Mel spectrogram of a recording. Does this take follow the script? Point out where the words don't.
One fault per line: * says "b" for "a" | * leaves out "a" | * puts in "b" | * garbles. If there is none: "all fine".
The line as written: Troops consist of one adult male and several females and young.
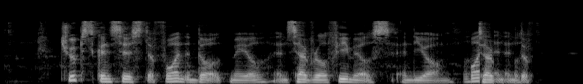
* garbles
